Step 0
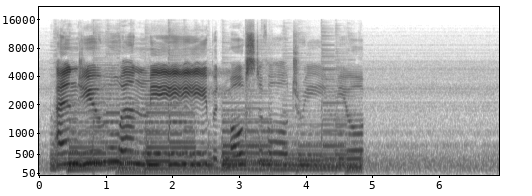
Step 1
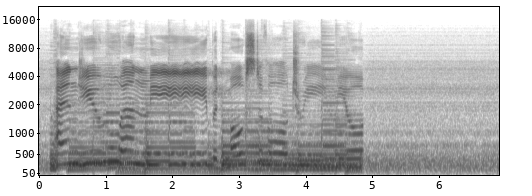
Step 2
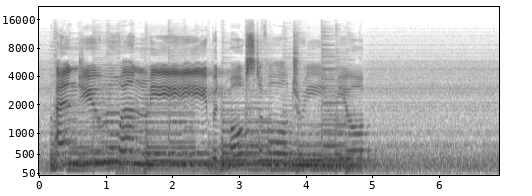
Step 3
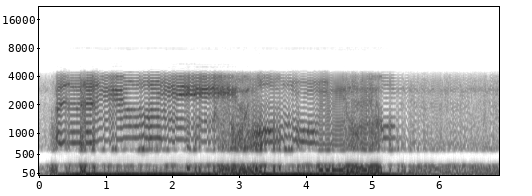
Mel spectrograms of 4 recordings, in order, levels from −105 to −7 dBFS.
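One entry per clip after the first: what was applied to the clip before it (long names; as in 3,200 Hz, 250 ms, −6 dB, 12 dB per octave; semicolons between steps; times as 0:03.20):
downward compressor 4 to 1, threshold −31 dBFS, peak gain reduction 12.5 dB
feedback echo with a band-pass in the loop 106 ms, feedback 68%, band-pass 320 Hz, level −7 dB
reverb whose tail is shaped and stops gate 500 ms rising, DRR −7 dB; linear-prediction vocoder at 8 kHz pitch kept; brick-wall band-stop 230–610 Hz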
